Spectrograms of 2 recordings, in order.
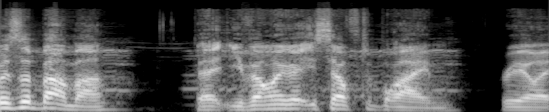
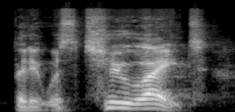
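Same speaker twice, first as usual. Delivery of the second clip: ordinary delivery, nothing marked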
